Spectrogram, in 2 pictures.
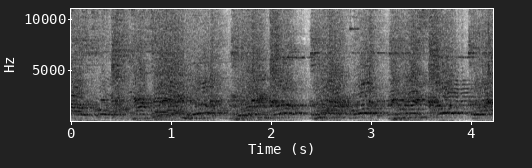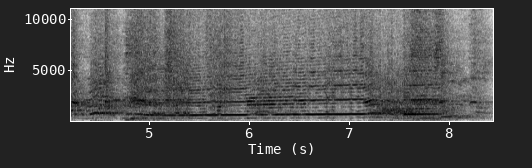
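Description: Nightclub crowd shouting and singing along over loud music, with one long held note rising slightly through the second half.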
